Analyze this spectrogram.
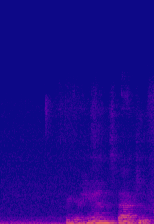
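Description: A woman speaks briefly close by.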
